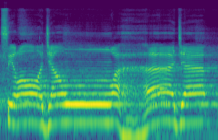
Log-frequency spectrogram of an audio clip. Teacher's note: یہاں جیم تنوین ہے اور جیم کے اوپر جو تنوین ہے اس کے فوراً بعد حروف یرملون میں سے واو آ رہا ہے تو اس لیے یہاں ہم ادغام مع الغنہ کریں گے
